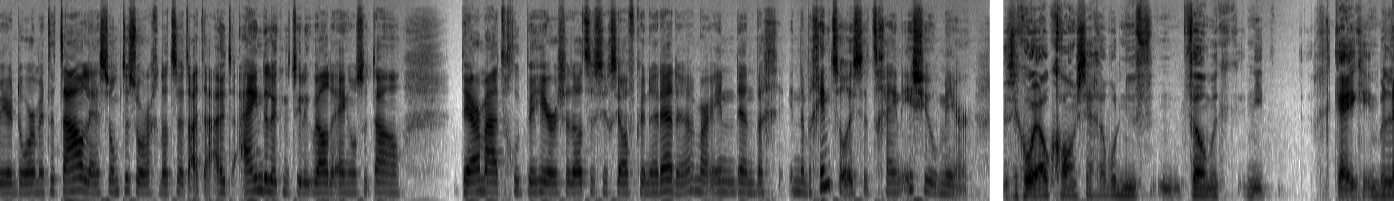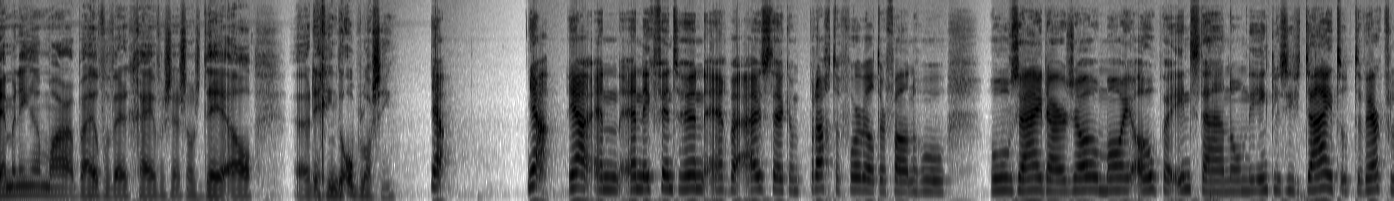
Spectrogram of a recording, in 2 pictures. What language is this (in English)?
Dutch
